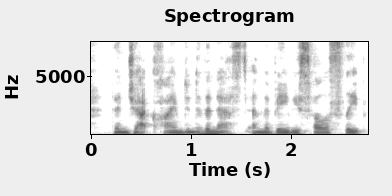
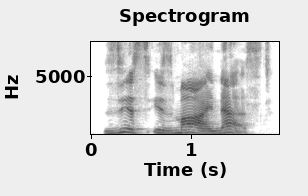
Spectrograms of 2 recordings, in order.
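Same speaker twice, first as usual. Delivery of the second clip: possessive; 5 semitones higher, 6 dB louder, much slower than usual. Acted. Birds quarrel over nest.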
